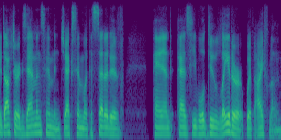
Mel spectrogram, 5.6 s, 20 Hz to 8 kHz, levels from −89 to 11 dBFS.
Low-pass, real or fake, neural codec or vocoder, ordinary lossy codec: 7.2 kHz; fake; codec, 16 kHz, 1 kbps, FunCodec, trained on Chinese and English, 50 frames a second; Opus, 32 kbps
